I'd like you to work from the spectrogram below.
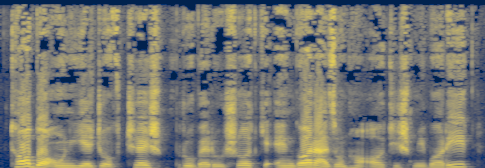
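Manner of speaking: usual speaking voice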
